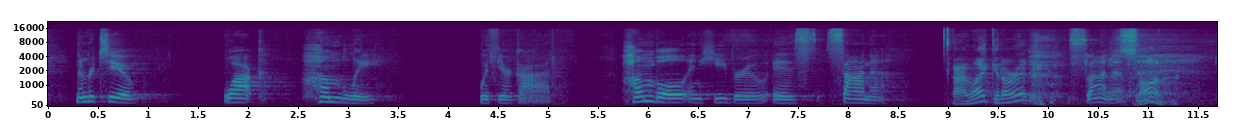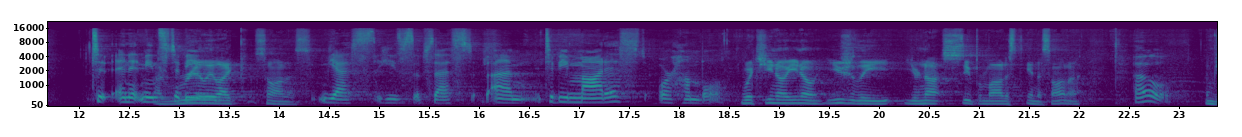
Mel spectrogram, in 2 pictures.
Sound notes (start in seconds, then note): 7.3 non-english speech; 10.2 non-english speech; 13.7 non-english speech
